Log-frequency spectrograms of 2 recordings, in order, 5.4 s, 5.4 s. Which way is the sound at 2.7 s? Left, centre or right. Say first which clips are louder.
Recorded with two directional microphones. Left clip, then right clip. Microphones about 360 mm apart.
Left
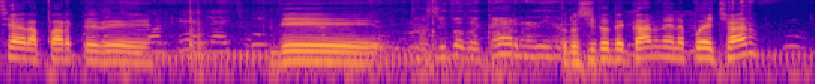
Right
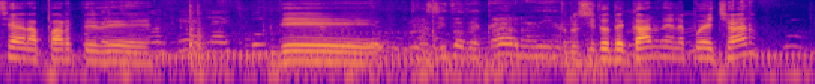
Left 1 dB; centre.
